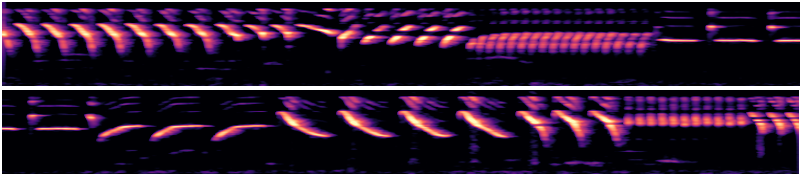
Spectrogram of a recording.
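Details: Domestic canary master song for teaching juveniles: rapid rising whistled sweeps, a low buzzy trill, a row of pure flat whistles, then more quick sweeping notes and a dry rattle, varied tours with little pause.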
